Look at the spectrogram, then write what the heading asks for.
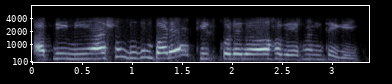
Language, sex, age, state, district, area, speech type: Bengali, male, 30-45, West Bengal, Birbhum, urban, conversation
